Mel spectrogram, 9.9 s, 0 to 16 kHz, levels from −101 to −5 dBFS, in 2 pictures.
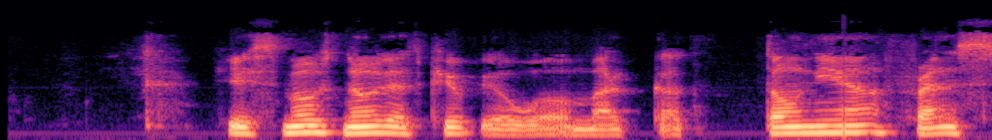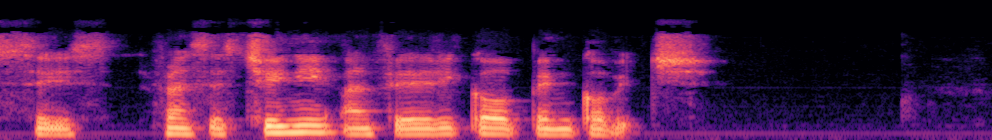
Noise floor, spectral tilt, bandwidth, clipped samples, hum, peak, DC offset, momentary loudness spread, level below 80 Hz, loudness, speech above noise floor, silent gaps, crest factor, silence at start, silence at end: -69 dBFS; -7 dB/octave; 7.4 kHz; under 0.1%; none; -2 dBFS; under 0.1%; 10 LU; -52 dBFS; -20 LUFS; 50 dB; none; 18 dB; 0.7 s; 1.45 s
